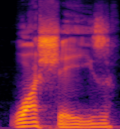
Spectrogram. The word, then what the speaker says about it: washes: So in this case, you add one more syllable because you have sibilant sound. So you say, I wash, you wash, we wash, they wash. But he, she, it washes.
